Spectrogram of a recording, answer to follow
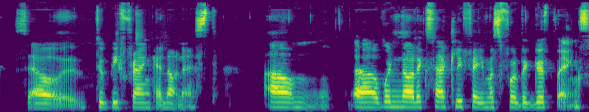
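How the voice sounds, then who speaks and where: In a Spanish accent, a woman with a fairly low pitch talks at a fairly slow pace in a monotone, flat intonation, with a dry, close sound and no echo. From Colombia, Bogota. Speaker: cruise ship worker and travel blogger. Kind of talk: casual interview. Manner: halting, many fillers.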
